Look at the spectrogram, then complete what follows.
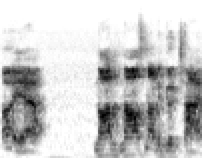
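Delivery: ordinary talk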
